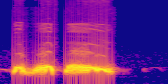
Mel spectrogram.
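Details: Spotted dove cooing to provoke rival males: a stuttering, rolling first note runs into a long, smooth, gently descending coo, low and soft, with no background noise.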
